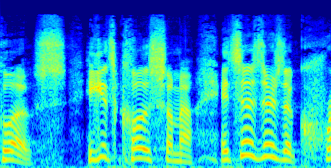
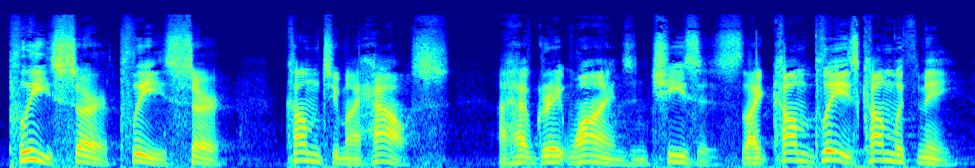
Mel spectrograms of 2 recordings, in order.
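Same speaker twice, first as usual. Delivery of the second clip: mock polite invitation; 6 semitones lower, slower than usual. Pastor mocking Jairus as a calm host inviting Jesus over, leisurely and polite. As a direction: play it as an unhurried, courteous invite with no urgency. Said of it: "It wasn't like that at all".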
